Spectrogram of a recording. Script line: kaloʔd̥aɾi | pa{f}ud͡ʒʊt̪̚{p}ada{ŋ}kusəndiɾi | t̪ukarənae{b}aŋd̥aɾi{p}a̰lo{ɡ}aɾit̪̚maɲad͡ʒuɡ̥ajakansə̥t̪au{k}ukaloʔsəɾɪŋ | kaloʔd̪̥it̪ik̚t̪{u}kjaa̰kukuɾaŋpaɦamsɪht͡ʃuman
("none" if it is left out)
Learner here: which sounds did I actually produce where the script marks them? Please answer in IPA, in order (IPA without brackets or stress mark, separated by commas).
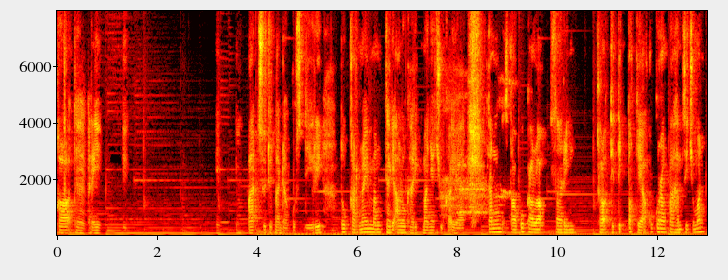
s, p, ŋ, m, ʔ, ɡ, k, ɔ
